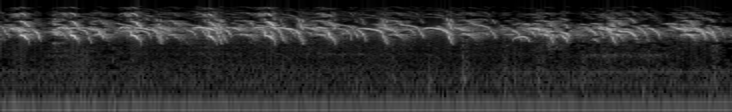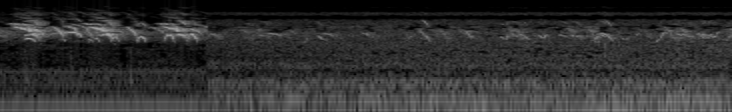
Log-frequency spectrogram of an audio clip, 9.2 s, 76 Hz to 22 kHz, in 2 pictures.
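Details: Fresh hatch of Brahma and Wyandotte chicks, 04.08.2024: dense shrill peeping from many chicks for about six seconds over a low hum, then quieter scattered cheeps against louder low rumbling.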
